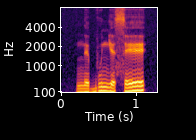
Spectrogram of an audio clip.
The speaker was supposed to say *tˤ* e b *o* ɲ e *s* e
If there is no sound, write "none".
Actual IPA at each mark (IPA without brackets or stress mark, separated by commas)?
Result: n, u, s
